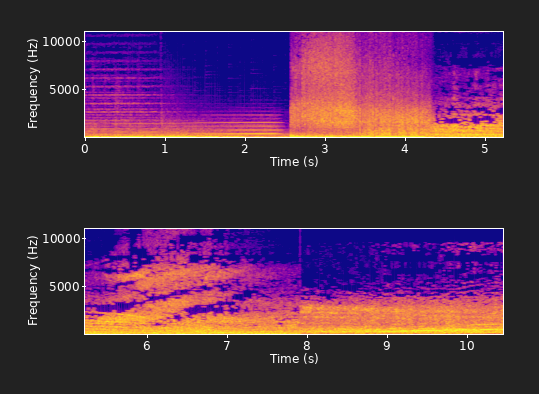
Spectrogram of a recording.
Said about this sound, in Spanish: Las explosiones comenzaron a escucharse en varias ciudades ucranianas.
